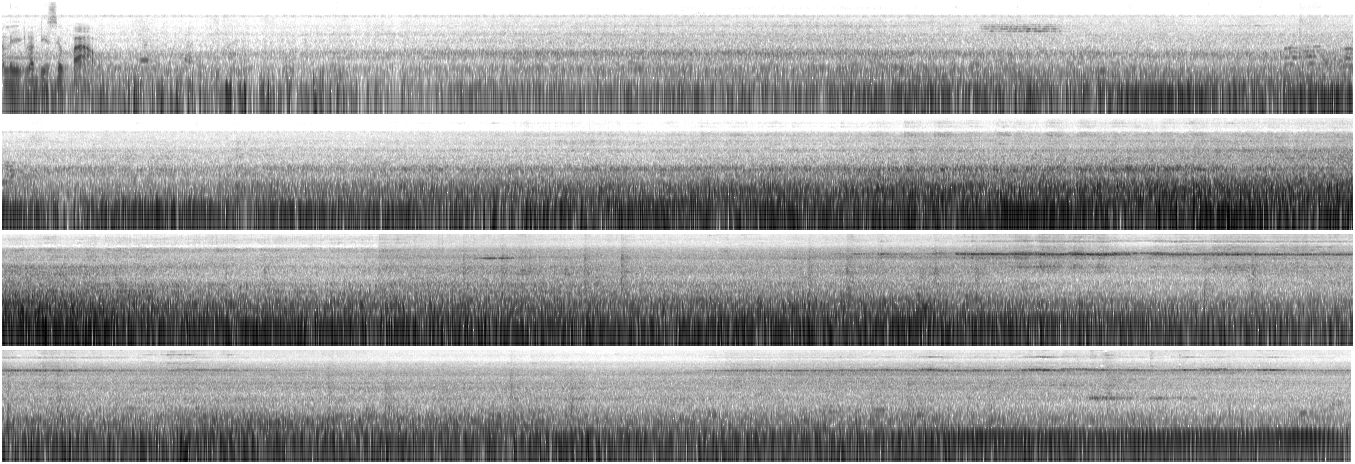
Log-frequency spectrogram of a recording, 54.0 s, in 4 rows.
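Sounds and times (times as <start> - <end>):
diesel locomotive engine: 0.0 - 54.0
train wheel noise: 0.8 - 54.0
high-pitched brake squeal: 31.6 - 32.4, 35.5 - 43.2, 47.6 - 54.0.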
